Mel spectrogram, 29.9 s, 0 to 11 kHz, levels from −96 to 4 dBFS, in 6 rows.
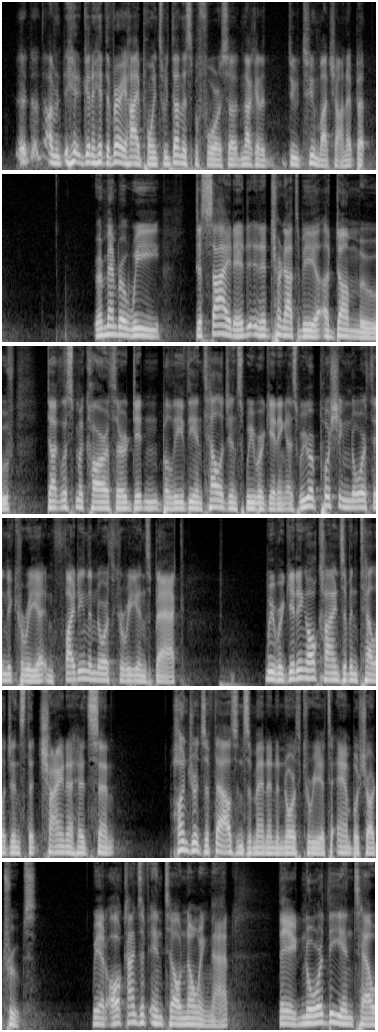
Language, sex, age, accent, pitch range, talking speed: English, male, 40-59, American, 110-145 Hz, 185 wpm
